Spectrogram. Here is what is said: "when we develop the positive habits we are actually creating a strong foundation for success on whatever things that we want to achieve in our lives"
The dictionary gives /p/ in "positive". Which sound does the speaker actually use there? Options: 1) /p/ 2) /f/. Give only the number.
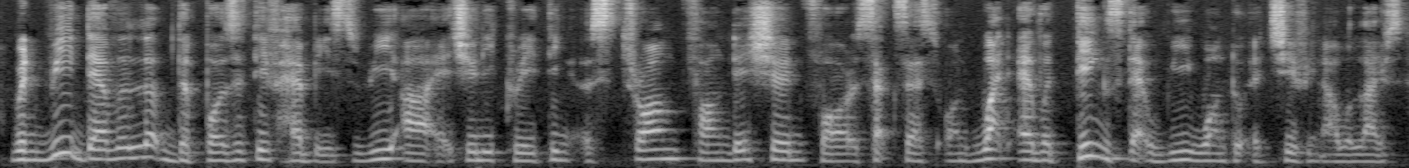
1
